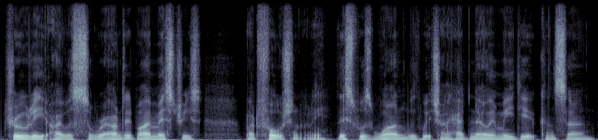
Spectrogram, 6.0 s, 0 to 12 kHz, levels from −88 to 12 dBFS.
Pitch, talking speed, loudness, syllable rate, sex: 105 Hz, 180 wpm, -19 LUFS, 5.9 syllables/s, male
